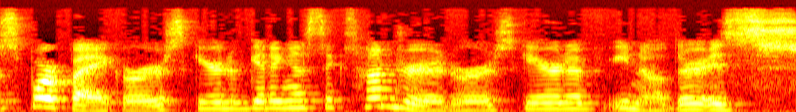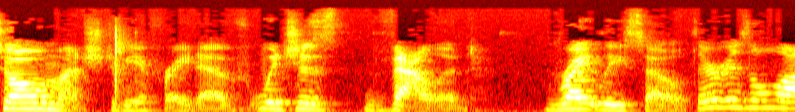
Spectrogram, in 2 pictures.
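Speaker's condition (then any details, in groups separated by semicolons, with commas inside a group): No condition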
